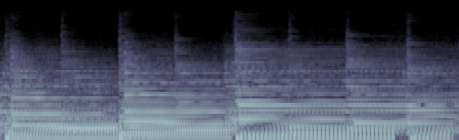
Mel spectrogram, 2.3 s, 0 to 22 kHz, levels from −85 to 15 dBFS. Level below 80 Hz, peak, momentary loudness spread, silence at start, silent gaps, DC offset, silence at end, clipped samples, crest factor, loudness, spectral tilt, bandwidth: -26 dBFS; -6 dBFS; 3 LU; 0 s; none; under 0.1%; 0 s; under 0.1%; 14 dB; -19 LUFS; -7 dB/octave; 10 kHz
